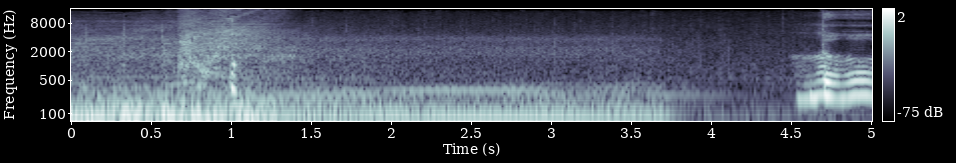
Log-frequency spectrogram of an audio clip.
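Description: Steady rain falls with a constant hiss over a low rumble, easing slightly near the end, where a brief wavering tonal sound rises over the quieter patter.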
